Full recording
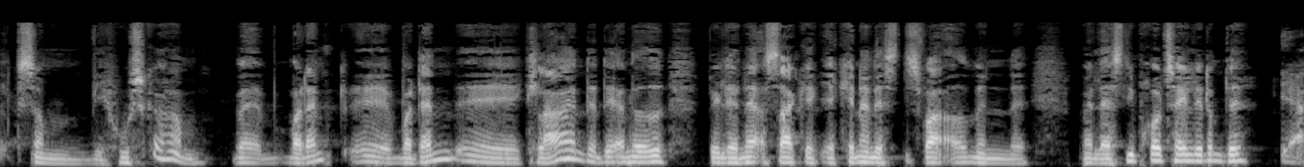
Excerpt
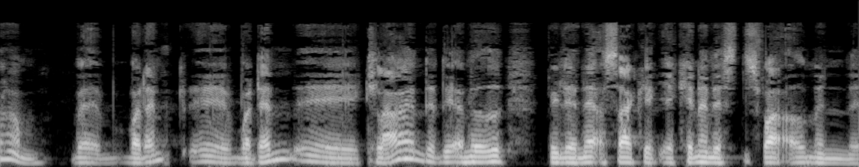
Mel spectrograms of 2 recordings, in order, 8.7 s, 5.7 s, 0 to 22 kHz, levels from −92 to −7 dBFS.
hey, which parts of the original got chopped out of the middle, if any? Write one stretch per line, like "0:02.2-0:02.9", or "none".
none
